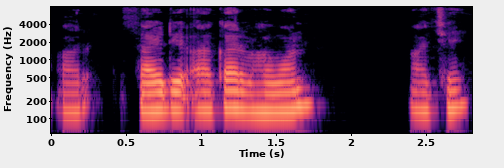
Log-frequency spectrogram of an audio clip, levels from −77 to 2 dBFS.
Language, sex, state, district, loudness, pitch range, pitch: Bengali, male, West Bengal, Malda, -20 LUFS, 135-150 Hz, 140 Hz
